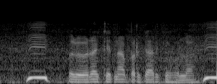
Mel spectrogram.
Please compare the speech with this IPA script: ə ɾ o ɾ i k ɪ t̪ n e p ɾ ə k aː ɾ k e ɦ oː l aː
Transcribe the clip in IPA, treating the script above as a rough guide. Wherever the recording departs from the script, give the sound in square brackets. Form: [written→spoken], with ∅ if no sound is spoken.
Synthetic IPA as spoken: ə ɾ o ɾ [i→a] k ɪ t̪ n [e→a] p ɾ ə k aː ɾ k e ɦ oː l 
